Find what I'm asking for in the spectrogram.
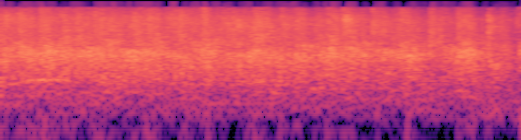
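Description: An audience at a stand-up comedy show gives a couple a round of applause, a dense and loud steady clapping that fills the room without a break.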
